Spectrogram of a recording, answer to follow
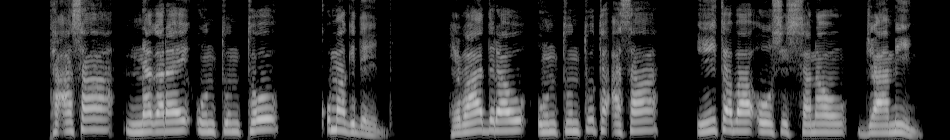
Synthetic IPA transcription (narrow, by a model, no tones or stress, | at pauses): t̪ɐʔɐsaːnɐɡɐɾɐjʔʊnt̪ːʊnt̪ːoː | kʼʊmɐɡɪd̪e̞̰ːd̪ːɐ̥ | hɛwaːd̪ɪɾɐwʊnt̪ːʊnt̪ːʊt̪ɐʔɐsaː | iːt̪ɐbaːʔo̞ːsɪsːɐnɐwd͡ʒaːmiːn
